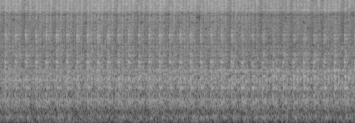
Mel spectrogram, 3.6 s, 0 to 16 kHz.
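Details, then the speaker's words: Old air compressor (rated 100 psi) just rewired, first power-up: an even pumping thump about three strokes a second over a steady motor hum, running normally with no sparks. An air leak had kept it from reaching pressure and shutting off. "so fingers crossed here we go it's running no sparks"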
